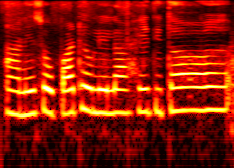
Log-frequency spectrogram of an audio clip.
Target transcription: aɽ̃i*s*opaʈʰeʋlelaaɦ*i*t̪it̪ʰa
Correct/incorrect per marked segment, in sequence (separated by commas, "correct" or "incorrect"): correct, incorrect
